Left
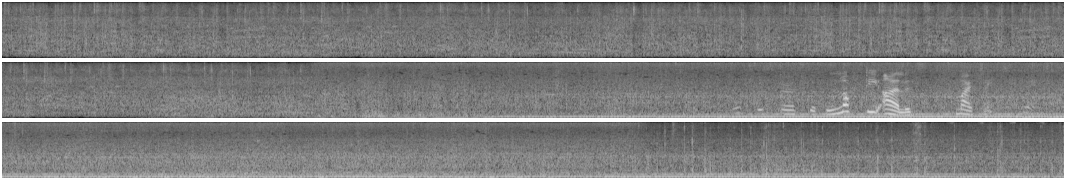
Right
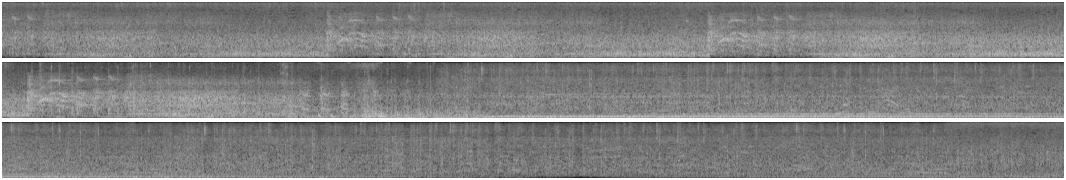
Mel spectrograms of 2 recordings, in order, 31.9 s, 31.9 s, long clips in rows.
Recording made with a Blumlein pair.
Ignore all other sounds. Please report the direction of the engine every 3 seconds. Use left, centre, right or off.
right, right, right, right, right, centre, centre, left, left, left, left.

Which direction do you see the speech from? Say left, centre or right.
left.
